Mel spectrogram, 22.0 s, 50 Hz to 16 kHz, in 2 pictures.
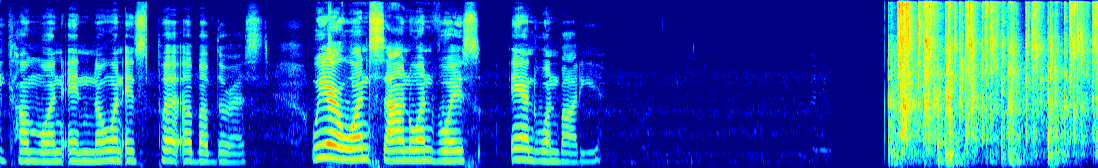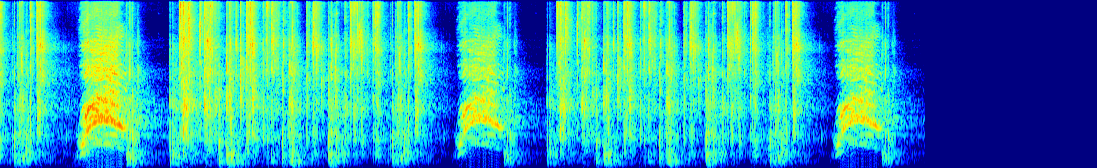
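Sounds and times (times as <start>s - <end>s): rhythmic foot stomps: 8.8s - 20.2s
hand claps: 8.9s - 15.4s, 16.0s - 20.1s
person shouting a call: 11.8s - 12.5s, 15.6s - 16.2s, 19.3s - 20.0s.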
